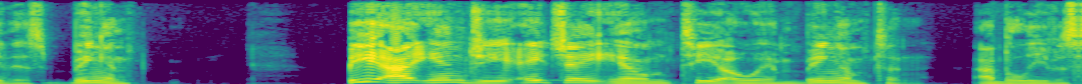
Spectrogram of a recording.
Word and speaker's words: Binghamton: Binghamton.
